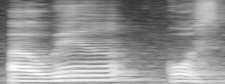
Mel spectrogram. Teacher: make it ghunna mufakhama because of the qaf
